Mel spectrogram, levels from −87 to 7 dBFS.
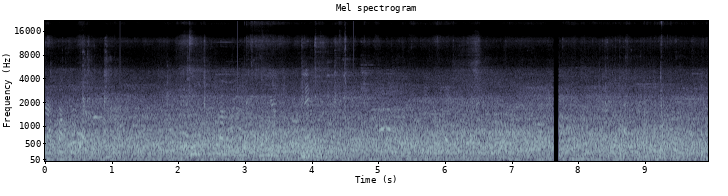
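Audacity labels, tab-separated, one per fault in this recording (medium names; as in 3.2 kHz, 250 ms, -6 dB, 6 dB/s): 1.130000	1.130000	dropout 2.3 ms
2.890000	2.890000	pop -15 dBFS
4.630000	4.630000	pop
7.630000	7.710000	dropout 82 ms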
